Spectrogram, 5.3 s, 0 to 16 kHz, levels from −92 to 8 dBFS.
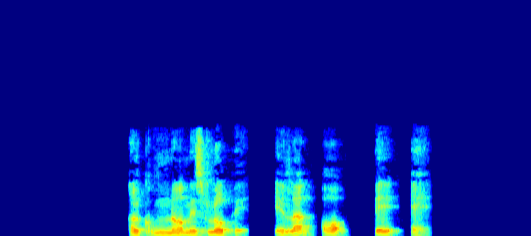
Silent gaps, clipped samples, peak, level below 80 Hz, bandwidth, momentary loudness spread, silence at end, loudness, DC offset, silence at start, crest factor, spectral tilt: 2.50-2.74 s, 3.50-3.74 s, 4.04-4.10 s; under 0.1%; -6 dBFS; -66 dBFS; 7.6 kHz; 12 LU; 1.05 s; -23 LUFS; under 0.1%; 1.3 s; 20 dB; -5.5 dB/octave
